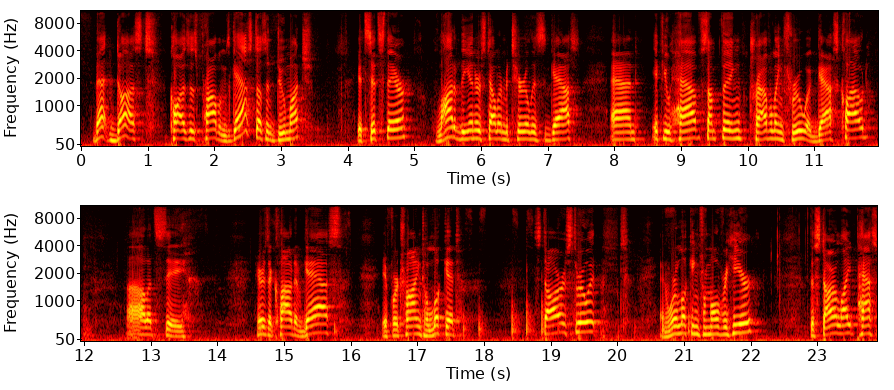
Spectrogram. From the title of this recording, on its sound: Live Class Lecture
